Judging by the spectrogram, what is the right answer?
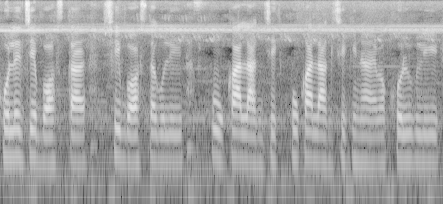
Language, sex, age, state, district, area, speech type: Bengali, male, 18-30, West Bengal, Dakshin Dinajpur, urban, spontaneous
